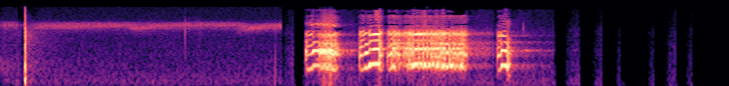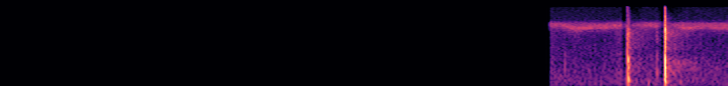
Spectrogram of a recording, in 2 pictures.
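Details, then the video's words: Crow of a wild junglefowl: a single raspy, clipped crow lasting under two seconds, set between stretches of a thin high hum with a few sharp clicks and long silence. "Suab qaib qus qua cuab tuaj zoo heev"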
